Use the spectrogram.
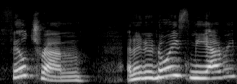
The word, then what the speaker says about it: philtrum: She was like, you say fulcrum, it's philtrum.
